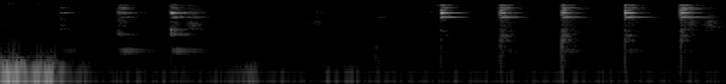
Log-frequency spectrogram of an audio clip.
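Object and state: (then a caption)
Aluminum bicycle frame, metallic. An aluminum bicycle frame is tapped for comparison. After a few softer knocks, a quick run of five sharp, bright metallic taps follows, each dying away almost at once. It sounds like metal.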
